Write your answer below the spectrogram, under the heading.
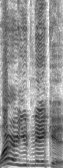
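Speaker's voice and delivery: in-character, very high, very loud, shrill, drawn-out yell. Yelling at a guard as the storage door opens: yelling in character. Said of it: "I'm gonna yell out".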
